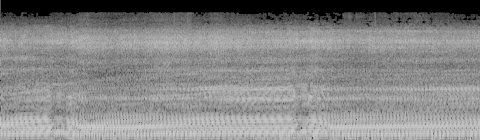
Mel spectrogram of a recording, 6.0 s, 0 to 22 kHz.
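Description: Modified 2022 Honda Grom's single-cylinder engine (aftermarket cam, intake and ECU flash) accelerating hard through the gears. Its pitch climbs, drops at an upshift under a second in, climbs again, drops at a second upshift near four seconds, then rises once more.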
